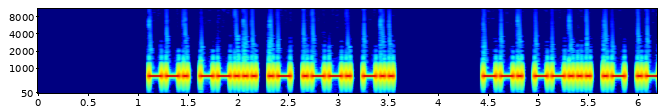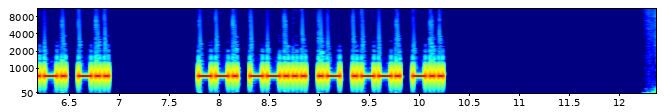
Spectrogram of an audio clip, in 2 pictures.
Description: Morse code, heard as a keyed tone, about 28 wpm, 700 Hz. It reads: G7APD G7APD G7APD
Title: DXCC-100 Call Signs - 5 Characters - Repeated 3x - 28wpm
